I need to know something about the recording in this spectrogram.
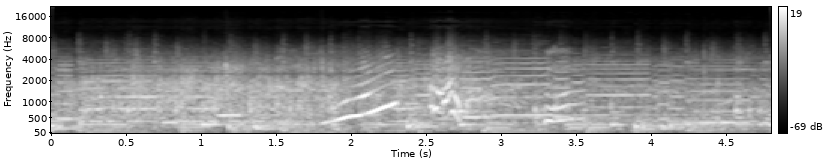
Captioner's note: applause; laughing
